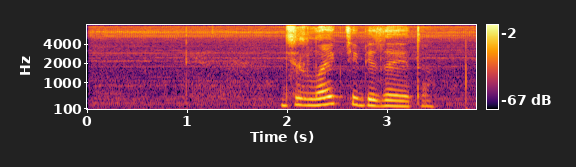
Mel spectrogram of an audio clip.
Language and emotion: Russian, neutral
